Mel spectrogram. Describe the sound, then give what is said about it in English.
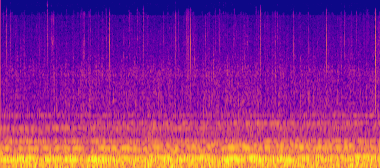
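Soft rain patters steadily against a window, with scattered light drops tapping irregularly over a low, constant background hum. No voices, just the gentle, continuous shower. “The soft, gentle taps on the window ease your mind more.”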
